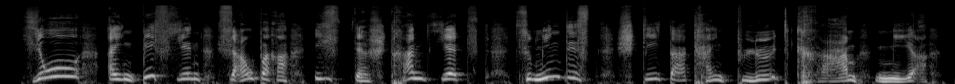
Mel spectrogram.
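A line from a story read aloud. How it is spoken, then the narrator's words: Squeaky voice. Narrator (German): piepste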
